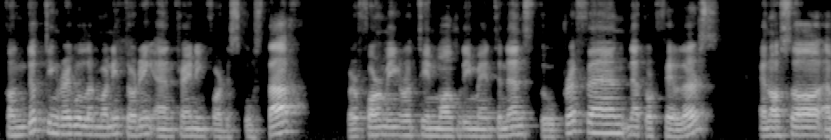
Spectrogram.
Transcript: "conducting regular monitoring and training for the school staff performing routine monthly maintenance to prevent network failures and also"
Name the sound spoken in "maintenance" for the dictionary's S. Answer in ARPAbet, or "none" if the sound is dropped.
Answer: S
